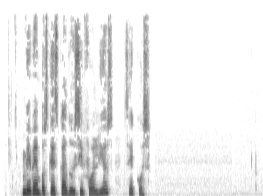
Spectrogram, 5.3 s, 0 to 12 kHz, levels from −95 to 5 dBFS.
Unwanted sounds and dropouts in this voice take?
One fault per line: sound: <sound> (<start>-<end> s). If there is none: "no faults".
no faults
